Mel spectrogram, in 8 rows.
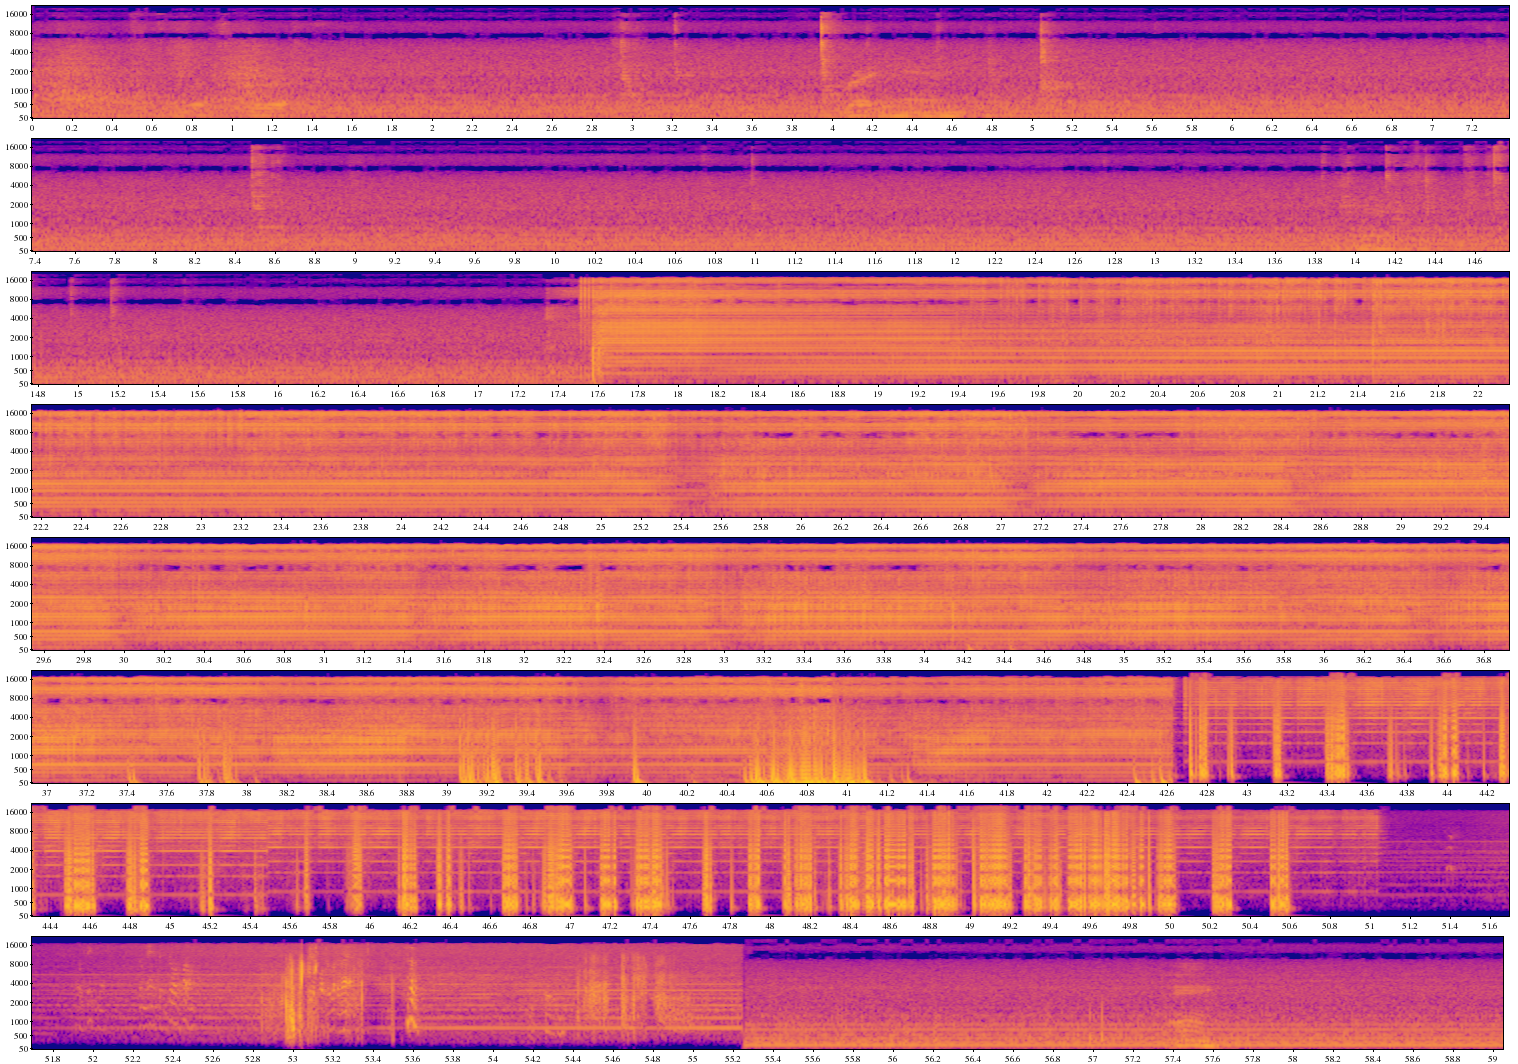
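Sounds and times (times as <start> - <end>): welding arc buzzing: 17.5 - 57.6
sharp crackles: 35.6 - 41.6, 42.4 - 50.7, 52.2 - 53.7
low machine hum: 53.6 - 59.0.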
